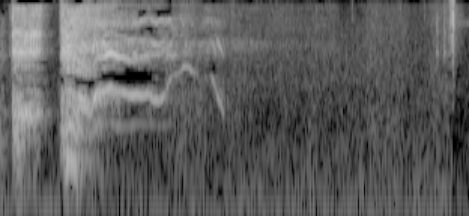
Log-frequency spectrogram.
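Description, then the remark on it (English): A patient gives two harsh coughs in quick succession on a doctor's instruction during an examination, followed by a raspy throat-clearing rattle that trails off into near silence. “Now cough.”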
